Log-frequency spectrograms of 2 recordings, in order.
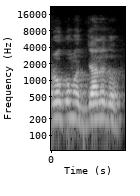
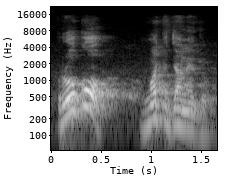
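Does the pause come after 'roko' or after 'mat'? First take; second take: after mat; after roko. First: The pause comes after the second word. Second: The pause comes after the first word. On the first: Do not stop the person; let them go. "इसका मतलब क्या, रोको मत जाने दो, जाओ जाओ" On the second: Stop the person; do not let them go. "Coma लगा दिया। अब पढ़ो"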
